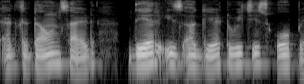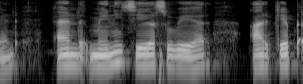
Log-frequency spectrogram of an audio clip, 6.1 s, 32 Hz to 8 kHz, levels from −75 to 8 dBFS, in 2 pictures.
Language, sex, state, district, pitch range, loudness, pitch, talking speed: English, male, Jharkhand, Garhwa, 100-120 Hz, -20 LUFS, 110 Hz, 165 wpm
